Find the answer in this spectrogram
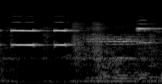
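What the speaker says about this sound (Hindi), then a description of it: "अचानक से बीप करने लगता है। कुछ इस तरह का बीप करता है," Dahua DVR unit beeping on its own: two steady high-pitched electronic beeps, then a third after a short gap, with some background noise between them.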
